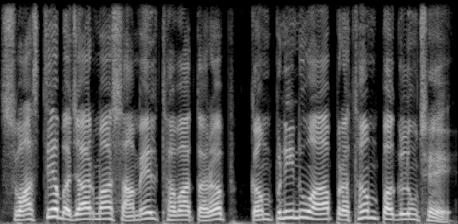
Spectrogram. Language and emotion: Gujarati, neutral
